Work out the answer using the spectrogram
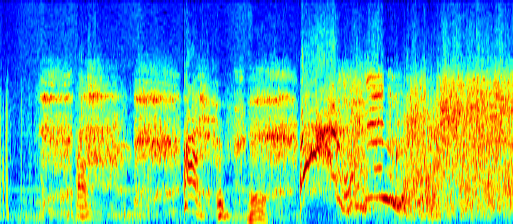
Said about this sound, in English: I gotta tell you, that's a hell of a sneeze. Let's take back that sneeze.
